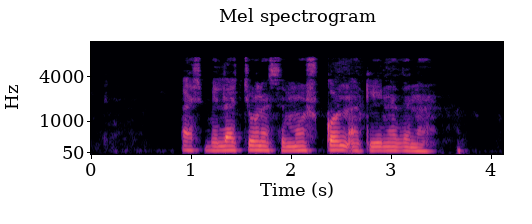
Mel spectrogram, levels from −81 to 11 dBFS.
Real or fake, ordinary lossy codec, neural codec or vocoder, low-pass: fake; Opus, 64 kbps; codec, 16 kHz, 16 kbps, FreqCodec, smaller model; 7.2 kHz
